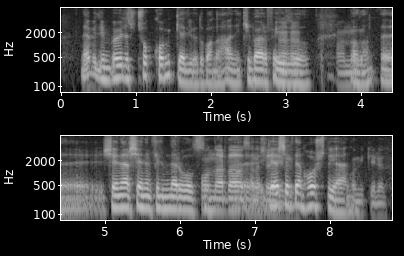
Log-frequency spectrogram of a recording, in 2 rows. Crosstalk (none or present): present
